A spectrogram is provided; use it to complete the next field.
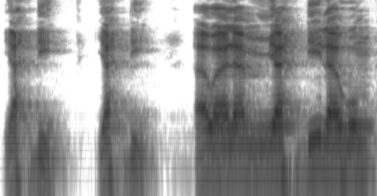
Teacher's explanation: Huruf ha dia ada hams. Dia ada rakhawah dia sukun.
